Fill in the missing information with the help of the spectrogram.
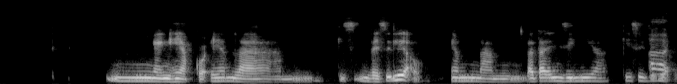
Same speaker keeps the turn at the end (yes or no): no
